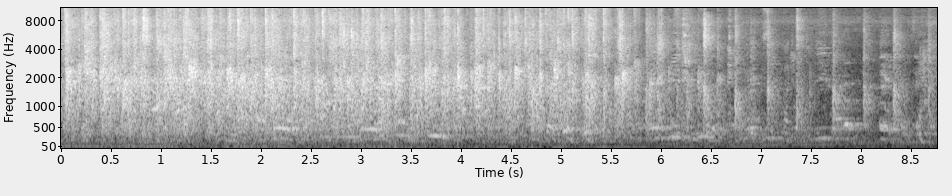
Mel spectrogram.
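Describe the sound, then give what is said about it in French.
Audience applause at an art exhibition opening, dense rapid clapping that gradually thins into scattered individual claps toward the end, with voices mixed in. “On peut même l'applaudir.”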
